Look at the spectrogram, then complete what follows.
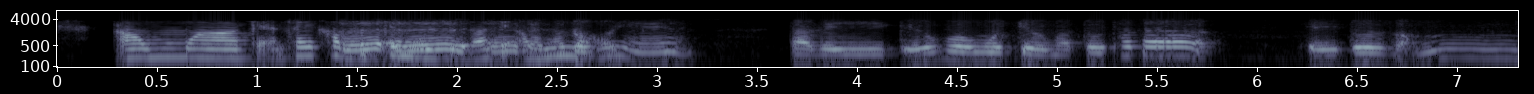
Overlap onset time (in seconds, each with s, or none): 1.4 s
